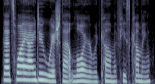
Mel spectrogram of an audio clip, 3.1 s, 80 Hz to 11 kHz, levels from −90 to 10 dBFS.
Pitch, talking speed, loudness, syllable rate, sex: 215 Hz, 230 wpm, -17 LUFS, 4.8 syllables/s, female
